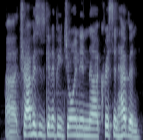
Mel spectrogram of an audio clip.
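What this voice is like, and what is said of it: Poor attempt at New Zealand accent. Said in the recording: “I can't do a New Zealand accent if my life depended on it”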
